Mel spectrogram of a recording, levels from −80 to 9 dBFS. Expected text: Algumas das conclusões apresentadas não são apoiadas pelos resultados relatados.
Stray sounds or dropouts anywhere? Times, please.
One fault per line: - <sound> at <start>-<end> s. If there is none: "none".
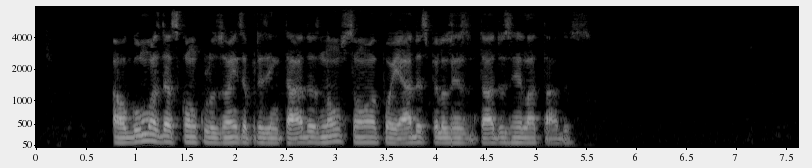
none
